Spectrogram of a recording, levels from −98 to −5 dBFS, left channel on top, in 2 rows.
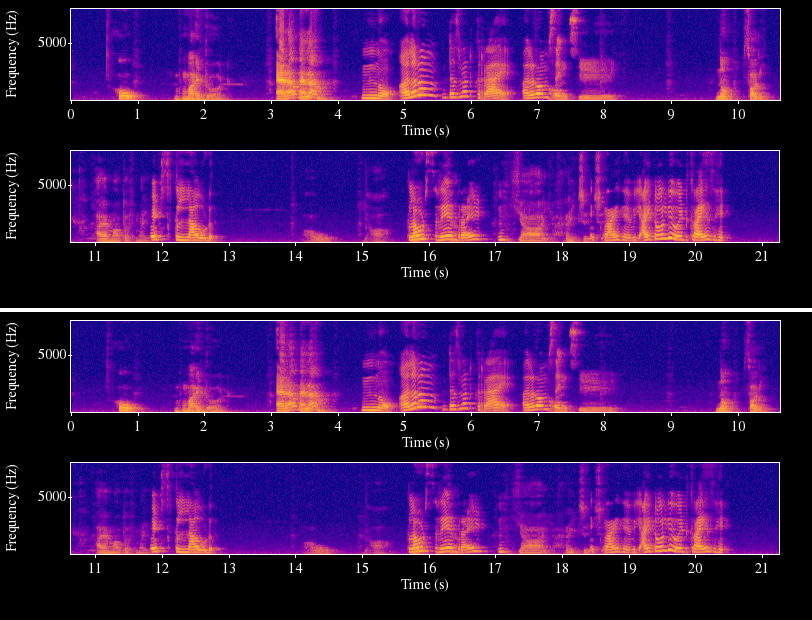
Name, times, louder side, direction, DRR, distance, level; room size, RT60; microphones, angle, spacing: voice 1, 0.7-1.1 1.5-2.4 3.1-3.9 7.2-8.2 9.7-10.5 11.0-11.8 14.1-14.5 15.1-15.4 15.7-15.9 16.1-16.5 17.2-18.7, left 3 dB, 65° left, 1.4 m, -28 dB
voice 2, 4.4-7.4 11.8-12.8 15.7-17.2 18.4-20.4, left 2 dB, 15° left, 0.5 m, -25 dB
11.5 x 8.1 x 4.5 m
head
